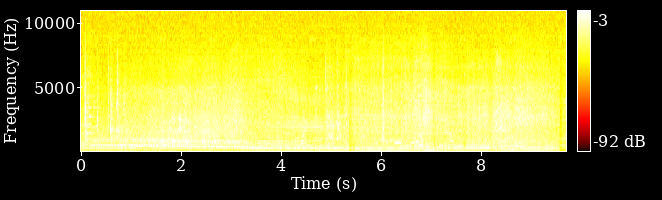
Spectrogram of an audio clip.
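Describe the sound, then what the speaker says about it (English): The works Benelli endurance racing motorcycle rolls into the pit lane at Assen, its engine droning and dropping in pitch, then blipping and revving in sharp rising and falling bursts against busy pit-lane background noise. "The works Benelli in for a pit stop"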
